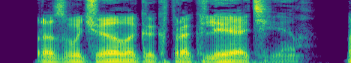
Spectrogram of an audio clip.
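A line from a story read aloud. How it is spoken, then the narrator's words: Muttering. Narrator (Russian): пробормотал Эд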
